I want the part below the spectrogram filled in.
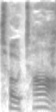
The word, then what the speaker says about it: Total: I prefer Total, or I think maybe internationally it's pronounced Total.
